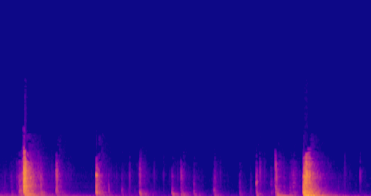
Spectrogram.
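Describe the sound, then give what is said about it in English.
A door opens with a heavy thunk, followed by several small clicks and rattles of the latch, then closes with another solid thud. Fairly loud, with no voices. “Right through this door here.”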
